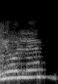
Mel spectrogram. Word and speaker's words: Müller: Algunos dicen Müller, ¿verdad? Pero la mayoría pronuncian Muller.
